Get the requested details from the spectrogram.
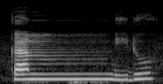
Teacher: Kam bidu iklab karena terdapat huruf nun di atasnya mim bertemu huruf ba. Cara membacanya dengan tanwin berubah menjadi mim dan berdengung serta ditahan selama 3 harokat.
